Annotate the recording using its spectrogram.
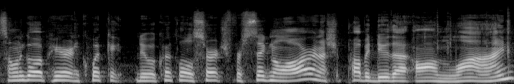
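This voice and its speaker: Speaking very fast with an American accent, a man uses a high pitch and ordinary pitch variation. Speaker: software developer presenter. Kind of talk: live technical tutorial. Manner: casual, many fillers.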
